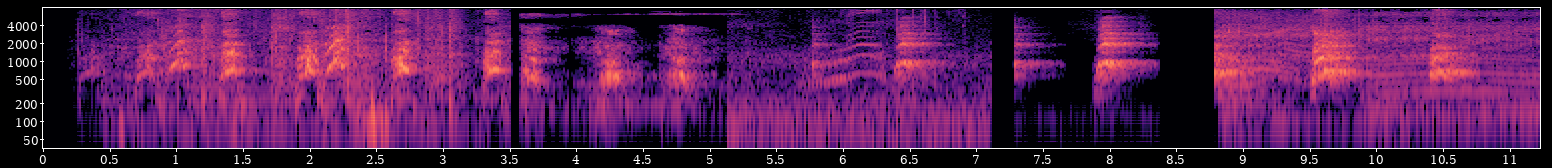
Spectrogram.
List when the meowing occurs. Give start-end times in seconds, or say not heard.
5.1-7.2.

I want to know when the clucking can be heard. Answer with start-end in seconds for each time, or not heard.
not heard.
